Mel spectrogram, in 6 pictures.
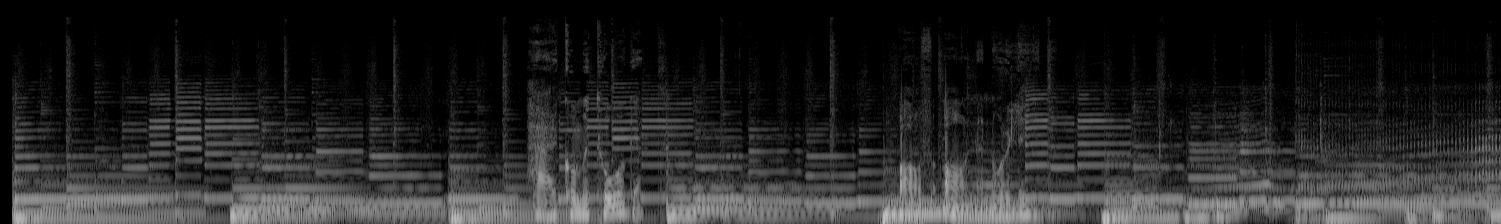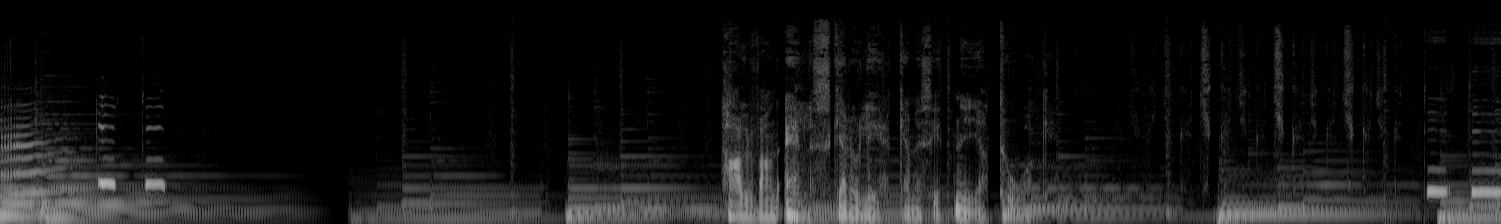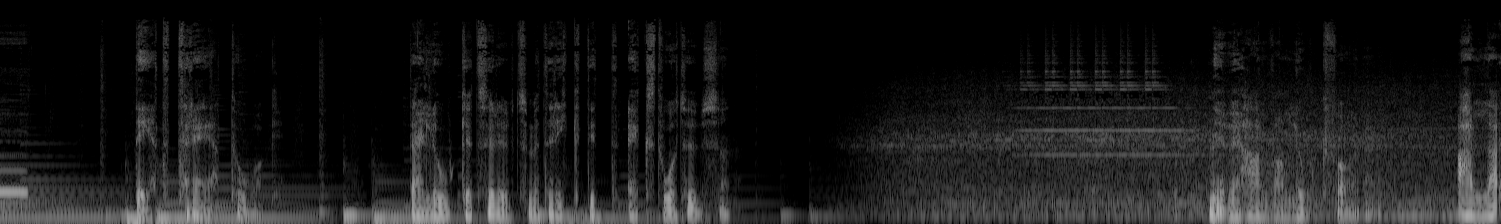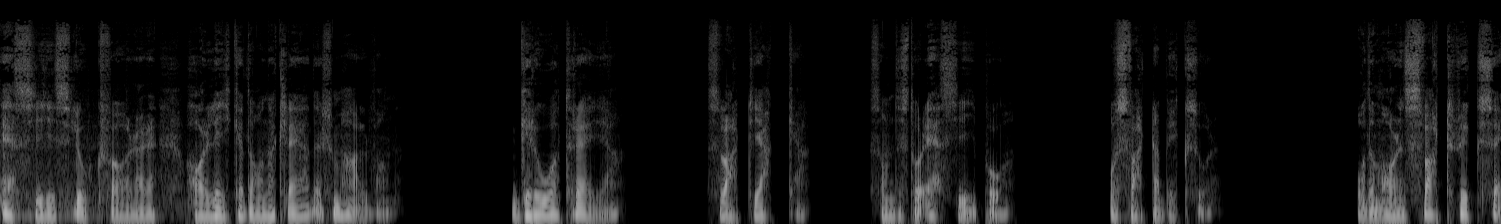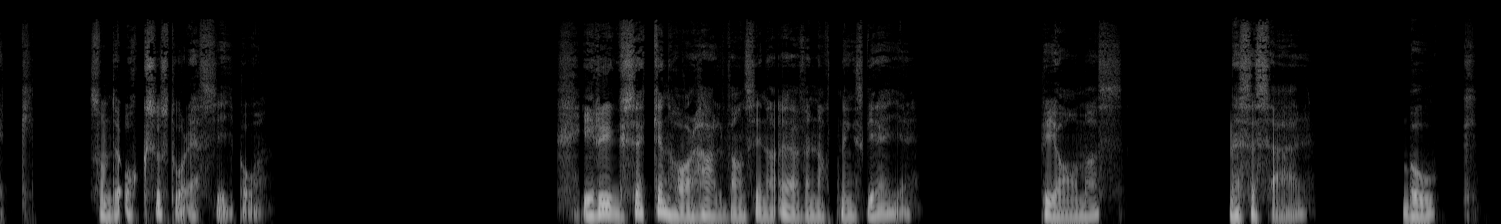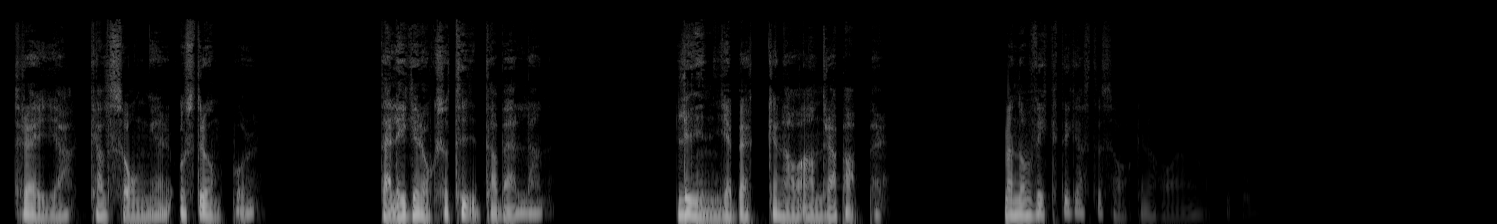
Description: Här kommer tåget – Ljudbok – Laddas ner
Uppläsare: Jonas Karlsson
